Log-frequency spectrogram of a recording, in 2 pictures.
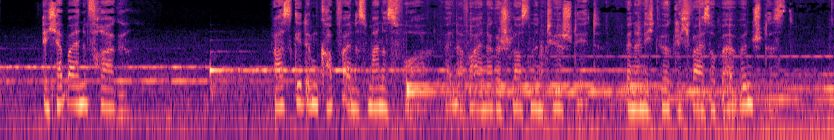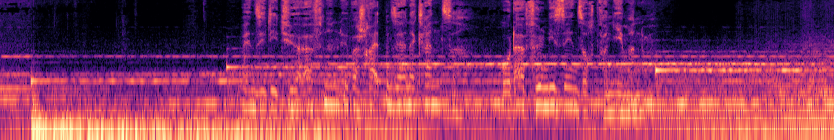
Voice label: Emmanuelle Trailer Voice, EMMANUELLE (Auszug)- trailer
